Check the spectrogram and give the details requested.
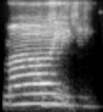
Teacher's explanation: تھوڑا سا میم کو ذرا 2 سیکنڈ تک لمبا کریں گے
